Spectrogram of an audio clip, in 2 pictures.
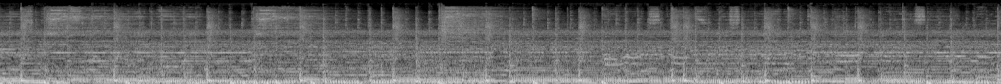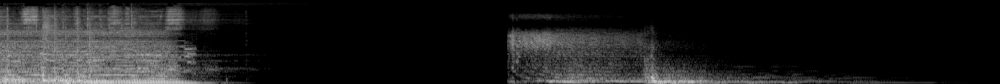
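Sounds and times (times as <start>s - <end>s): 
karaoke full mix: 0.0s - 12.1s.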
